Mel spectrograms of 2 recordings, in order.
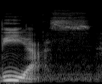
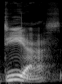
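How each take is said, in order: First: DIAS with a soft D, like "th" in "this"; soft Spanish D. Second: DIAS with a hard, punched English D. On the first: Teacher modelling Spanish "dias" for students, soft D. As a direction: soften the D of "dias" to a gentle th. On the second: Teacher showing students the mistake in "dias", hard D. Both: Shown as a demonstration. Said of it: "it's a little bit softer".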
